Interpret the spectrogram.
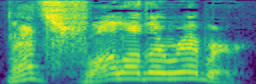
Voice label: harbor blocked, survivor voice; Left 4 Dead 2; Source Engine; video games; namvet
